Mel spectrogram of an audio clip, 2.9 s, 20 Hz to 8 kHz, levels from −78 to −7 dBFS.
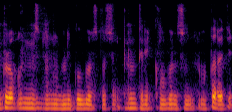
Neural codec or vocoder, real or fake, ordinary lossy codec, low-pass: autoencoder, 22.05 kHz, a latent of 192 numbers a frame, VITS, trained on one speaker; fake; none; 7.2 kHz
